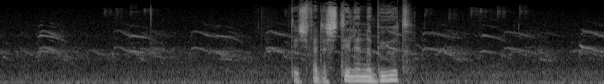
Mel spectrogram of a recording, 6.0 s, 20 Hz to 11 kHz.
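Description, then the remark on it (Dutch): Gulls cry out again and again high in the sky over a garden early in the morning, around 8 o'clock, their high, drawn-out calls overlapping in a steady chorus. Partway through, a man briefly speaks. “Behalve de meeuwen die schreeuwen. Die meeuwen die houden echt een concert.”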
